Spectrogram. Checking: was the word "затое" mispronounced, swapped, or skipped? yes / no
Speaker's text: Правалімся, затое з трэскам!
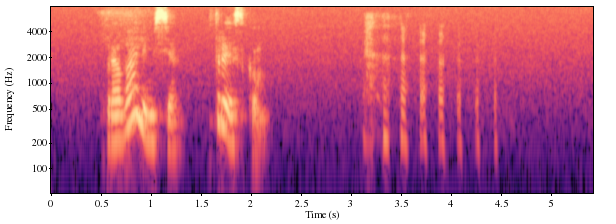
yes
